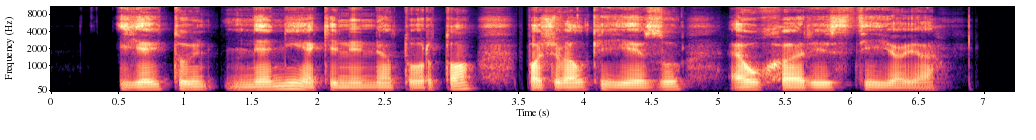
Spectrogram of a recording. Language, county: Lithuanian, Panevėžys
